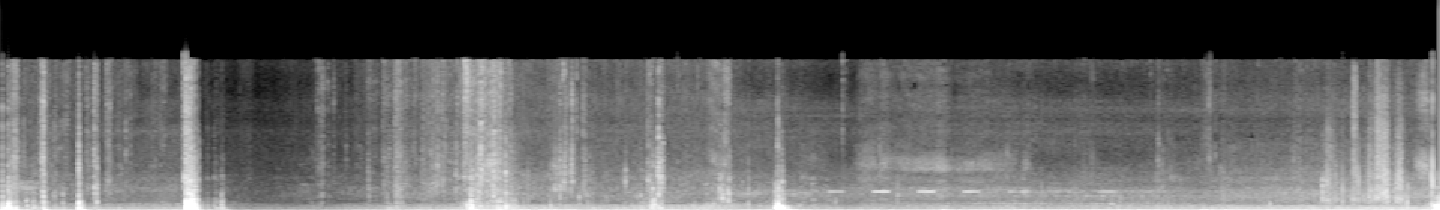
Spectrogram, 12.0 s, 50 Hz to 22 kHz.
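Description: Car door of a 2020 Toyota Camry handled and shut with a solid thump early on, followed by footsteps and handling noise while walking around the car. A steady low hum runs underneath, with another single thump midway.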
